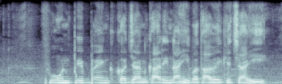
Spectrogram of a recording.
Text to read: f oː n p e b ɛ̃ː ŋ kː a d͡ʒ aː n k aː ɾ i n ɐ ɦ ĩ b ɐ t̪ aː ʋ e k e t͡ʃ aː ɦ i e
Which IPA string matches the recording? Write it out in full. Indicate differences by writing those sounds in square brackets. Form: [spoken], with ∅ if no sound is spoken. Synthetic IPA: f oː n p e b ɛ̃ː ŋ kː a d͡ʒ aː n k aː ɾ i n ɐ ɦ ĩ b ɐ t̪ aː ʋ e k e t͡ʃ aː ɦ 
